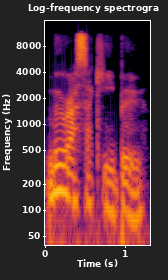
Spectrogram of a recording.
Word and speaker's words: Murasaki Shikibu: It was written by Lady Murasaki Shikibu, pronounced Murasaki Buu around the year 1000.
